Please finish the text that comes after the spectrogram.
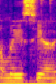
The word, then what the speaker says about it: Alicia: I pronounce it Alicia because that's how my friends pronounced her name with the same spelling.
